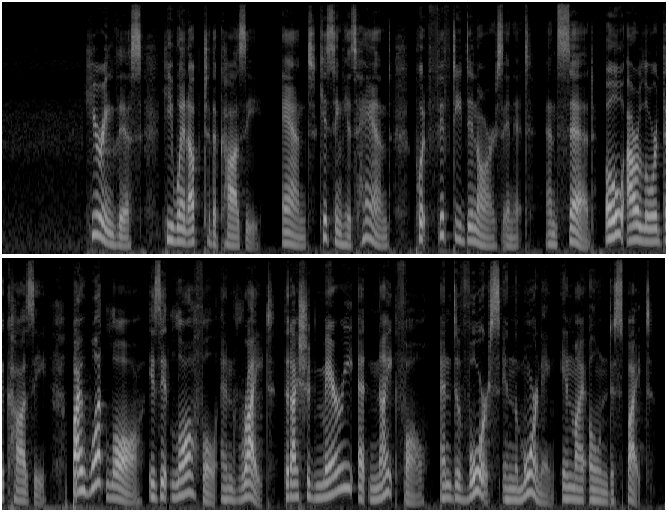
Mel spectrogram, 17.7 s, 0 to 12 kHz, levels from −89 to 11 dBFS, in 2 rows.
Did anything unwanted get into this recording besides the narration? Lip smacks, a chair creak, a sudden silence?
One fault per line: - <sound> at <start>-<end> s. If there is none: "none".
none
